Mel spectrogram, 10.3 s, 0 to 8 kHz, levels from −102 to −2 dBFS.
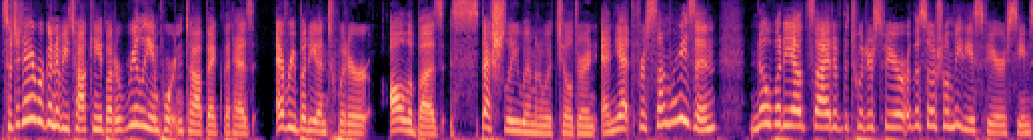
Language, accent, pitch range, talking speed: English, American, 160-235 Hz, 230 wpm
